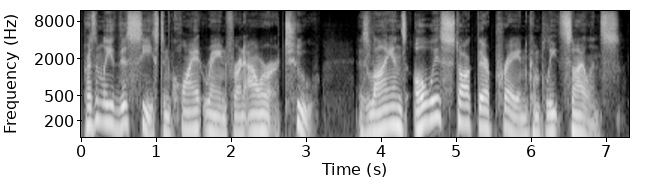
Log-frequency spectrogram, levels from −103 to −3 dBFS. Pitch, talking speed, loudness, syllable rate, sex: 135 Hz, 165 wpm, -19 LUFS, 4.5 syllables/s, male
